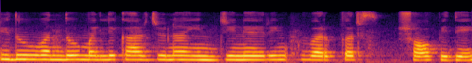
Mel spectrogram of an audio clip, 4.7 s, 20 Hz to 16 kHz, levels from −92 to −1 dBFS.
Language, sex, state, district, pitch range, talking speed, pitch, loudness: Kannada, female, Karnataka, Bidar, 220-235 Hz, 90 wpm, 230 Hz, -13 LUFS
